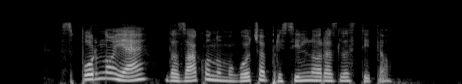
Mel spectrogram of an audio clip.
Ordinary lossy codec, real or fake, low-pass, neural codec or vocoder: MP3, 64 kbps; fake; 7.2 kHz; codec, 16 kHz, 16 kbps, FreqCodec, smaller model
